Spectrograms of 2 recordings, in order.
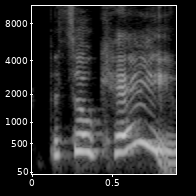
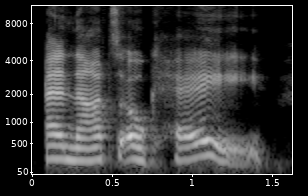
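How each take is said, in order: First: That's okay lifted higher, falling gently on okay; reassuring repeat. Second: Said in the usual way. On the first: Shown as a demonstration. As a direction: lift it to comfort her.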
